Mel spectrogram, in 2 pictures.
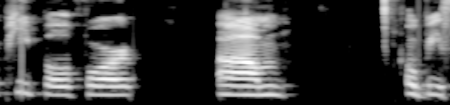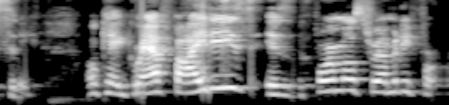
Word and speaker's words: Graphites: Graphites. It looks like graphites, but because this is Latin, we pronounce it a little differently.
